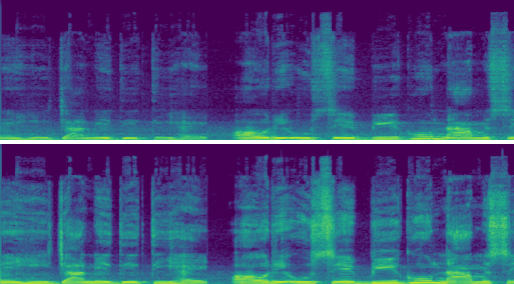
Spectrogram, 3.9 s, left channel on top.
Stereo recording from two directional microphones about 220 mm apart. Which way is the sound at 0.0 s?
50° right (ahead or behind).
